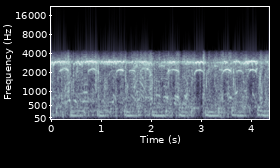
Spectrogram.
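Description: A marching crowd chanting and clapping in a steady rhythm.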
